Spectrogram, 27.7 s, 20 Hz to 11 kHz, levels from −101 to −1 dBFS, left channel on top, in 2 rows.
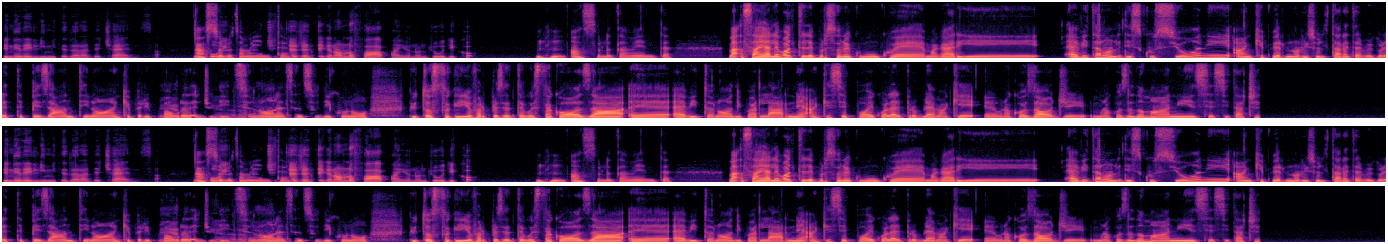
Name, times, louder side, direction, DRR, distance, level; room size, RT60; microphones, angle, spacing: voice 1, 0.0-1.3 2.1-2.3 2.7-4.7 15.4-15.6 15.9-16.7, right 2 dB, 30° right, 5.3 m, -42 dB
voice 2, 1.9-2.9 5.3-6.7 7.3-10.4 10.6-26.4, left 1 dB, 15° left, 0.7 m, -33 dB
open air
head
